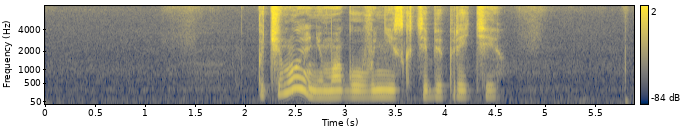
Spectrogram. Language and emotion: Russian, sad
